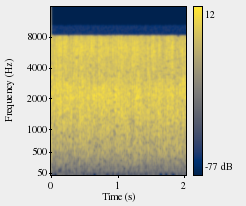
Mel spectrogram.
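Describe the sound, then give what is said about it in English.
A studio audience applause sound effect played from a sound effects library: a dense, steady wash of many hands clapping at once, crackly and hissy, holding an even loudness for about two seconds with no voices. “Oh, that sounds like popcorn popping or frying.”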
